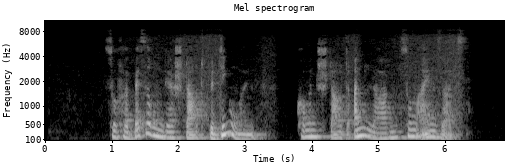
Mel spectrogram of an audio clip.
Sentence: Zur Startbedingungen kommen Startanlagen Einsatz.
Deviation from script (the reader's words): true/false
true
